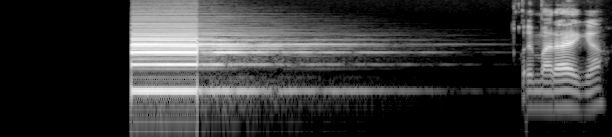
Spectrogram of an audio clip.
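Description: A loud game alert chime rings out and slowly fades.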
